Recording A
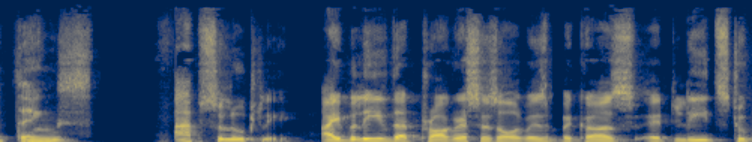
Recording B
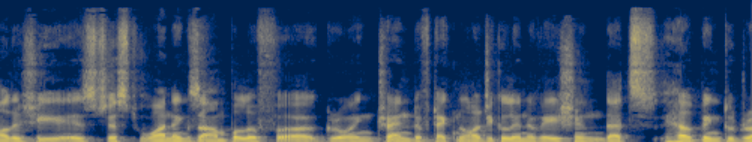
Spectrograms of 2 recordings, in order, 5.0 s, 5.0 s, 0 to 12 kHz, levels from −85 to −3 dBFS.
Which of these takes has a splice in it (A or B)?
A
